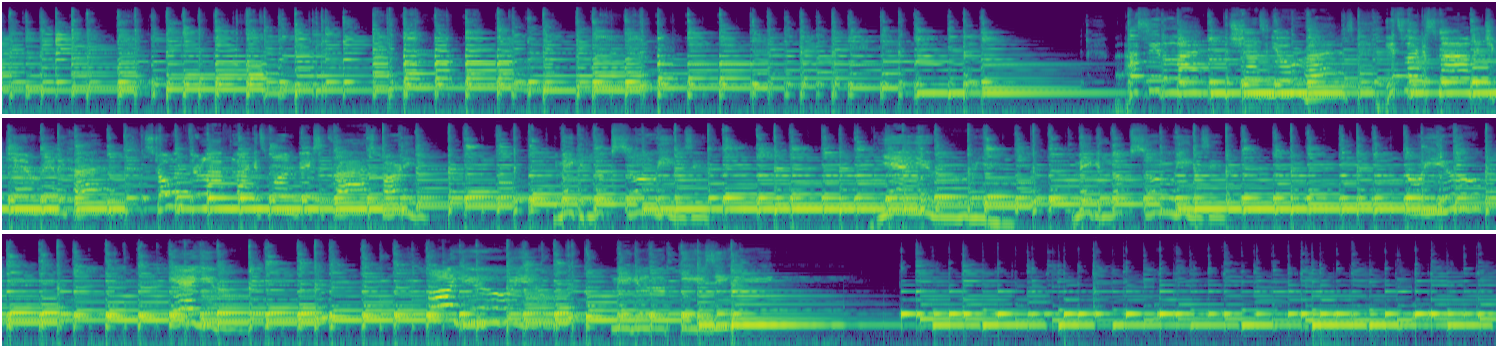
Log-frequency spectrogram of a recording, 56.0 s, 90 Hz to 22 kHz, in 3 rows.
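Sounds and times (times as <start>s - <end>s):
ukulele strumming chords: 0.0s - 56.0s
wordless vocal line: 13.9s - 24.1s, 25.4s - 27.7s, 29.5s - 34.2s, 36.0s - 37.4s, 39.1s - 40.4s, 42.2s - 47.6s
man singing: 13.9s - 40.8s, 41.8s - 48.0s.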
